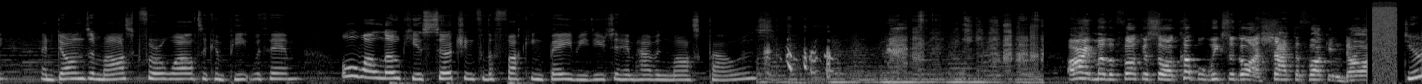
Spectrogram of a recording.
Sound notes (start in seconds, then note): 7.6 evil dog chuckling, evil dog chuckling slowed; 13.7 TV static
